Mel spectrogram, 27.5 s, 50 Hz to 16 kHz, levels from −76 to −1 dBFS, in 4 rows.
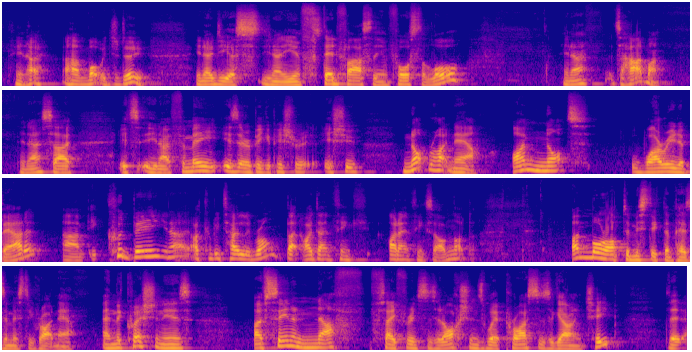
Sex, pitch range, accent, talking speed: male, 110-150 Hz, Australian, 200 wpm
